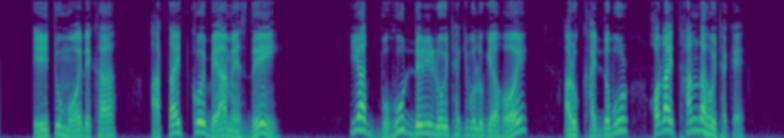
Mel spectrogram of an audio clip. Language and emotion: Assamese, angry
